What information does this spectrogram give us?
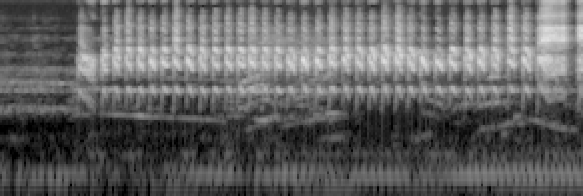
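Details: Grey-cheeked bulbul singing to provoke a rival: a fast, continuous harsh chatter of rapidly pulsed notes lasting about three seconds, over a low hum in the background.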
